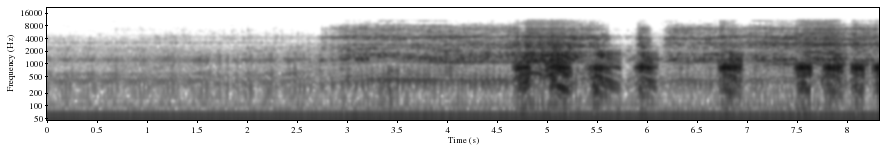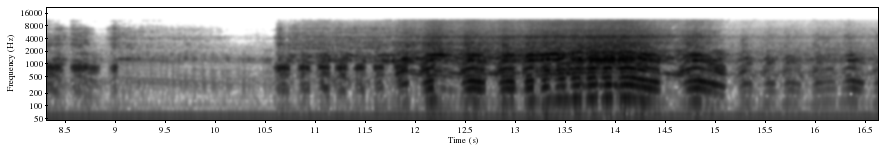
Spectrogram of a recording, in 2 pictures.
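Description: Two-stroke chainsaw idling, then revved in short bursts, then held at full throttle for about five seconds near the end as it cuts into a tree trunk, its pitch wavering as the load changes.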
